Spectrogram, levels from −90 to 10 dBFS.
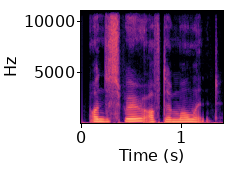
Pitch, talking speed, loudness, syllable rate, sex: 205 Hz, 250 wpm, -16 LUFS, 5.5 syllables/s, female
